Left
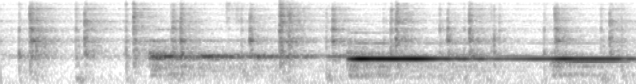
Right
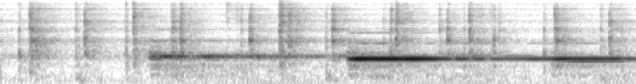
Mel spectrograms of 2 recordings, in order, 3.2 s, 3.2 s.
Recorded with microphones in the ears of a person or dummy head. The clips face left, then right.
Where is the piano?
45° left (ahead or behind), 1.8 m.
